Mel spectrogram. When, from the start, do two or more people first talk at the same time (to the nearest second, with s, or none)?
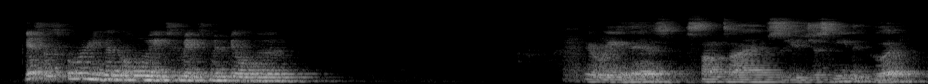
none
